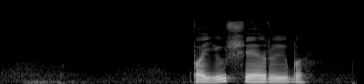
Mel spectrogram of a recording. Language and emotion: Russian, sad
